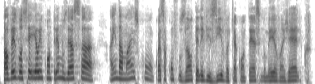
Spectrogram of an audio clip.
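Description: A man's voice: a little high, steady tone, a little fast, a bit bright. A male pastor preaching a sermon at a church service, talking to the congregation in a conversational way and asking them questions.

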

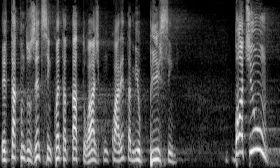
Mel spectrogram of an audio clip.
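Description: A man preaching a sermon as a pastor, emphatic and repetitive, with long pauses and rhetorical questions. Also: fairly high pitch, fairly bright tone, big-room sound.

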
